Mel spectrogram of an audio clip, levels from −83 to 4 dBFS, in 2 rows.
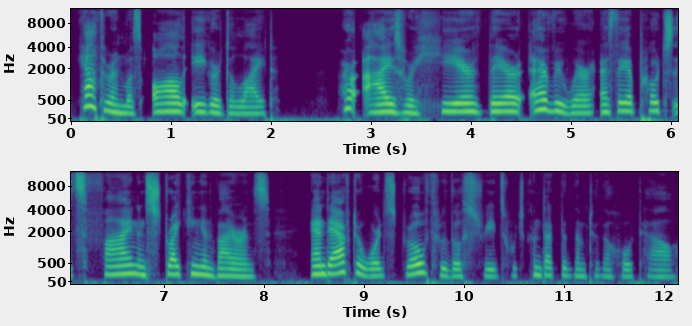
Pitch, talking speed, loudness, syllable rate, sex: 190 Hz, 150 wpm, -19 LUFS, 5.2 syllables/s, female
